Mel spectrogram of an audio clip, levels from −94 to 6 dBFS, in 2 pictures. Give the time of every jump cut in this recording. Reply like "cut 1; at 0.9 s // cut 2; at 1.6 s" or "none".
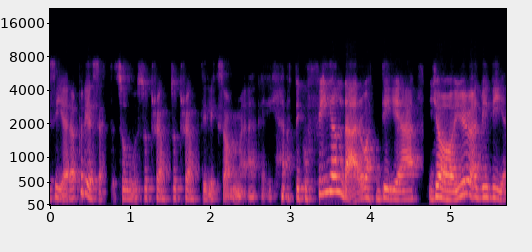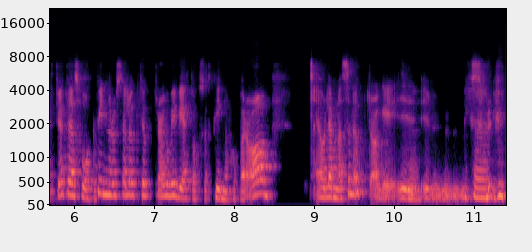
cut 1; at 1.5 s // cut 2; at 4.7 s // cut 3; at 6.3 s

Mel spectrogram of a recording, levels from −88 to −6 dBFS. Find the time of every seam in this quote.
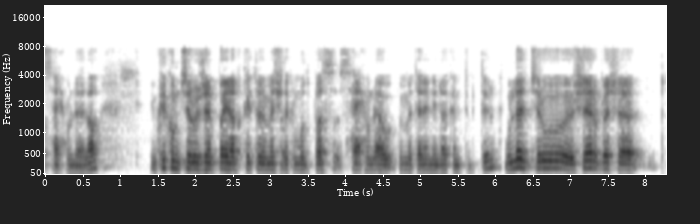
cut 1; at 3.1 s // cut 2; at 6.1 s

